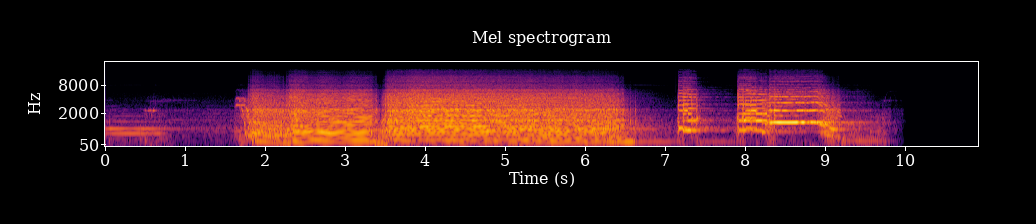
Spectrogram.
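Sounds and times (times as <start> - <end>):
solo with double track style delay: 1.6 - 9.3.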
